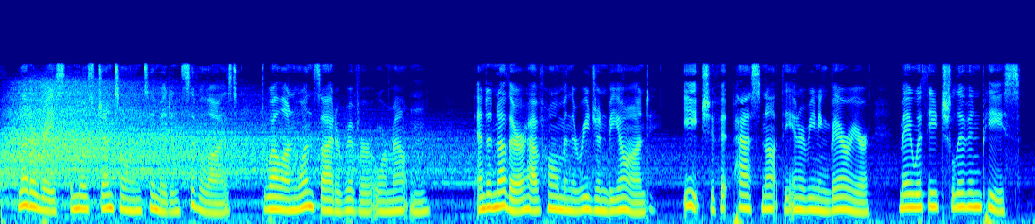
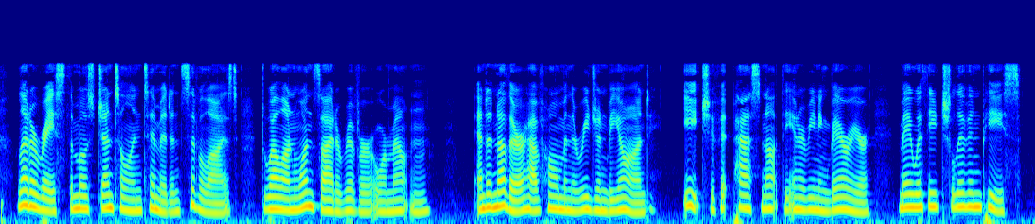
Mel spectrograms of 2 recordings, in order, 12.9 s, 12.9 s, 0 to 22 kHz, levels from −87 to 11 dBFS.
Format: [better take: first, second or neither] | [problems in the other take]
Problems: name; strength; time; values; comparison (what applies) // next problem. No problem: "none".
second | background sound (Gong); 11 dB below the speech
